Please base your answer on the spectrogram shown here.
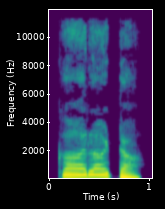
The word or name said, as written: ಕಾರಾಟ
